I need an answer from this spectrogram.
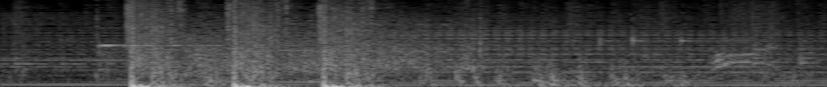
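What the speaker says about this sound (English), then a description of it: "Gunfight!" Gunfire in a Red Dead Redemption gunfight: a few sharp, loud shots in quick succession near the start, then scattered fainter cracks and clatter over a low background, with no voices.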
